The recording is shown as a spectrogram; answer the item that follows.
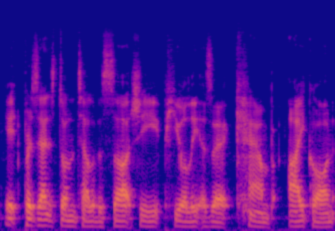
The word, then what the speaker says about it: Versace: Versace? It's pronounced Versace.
